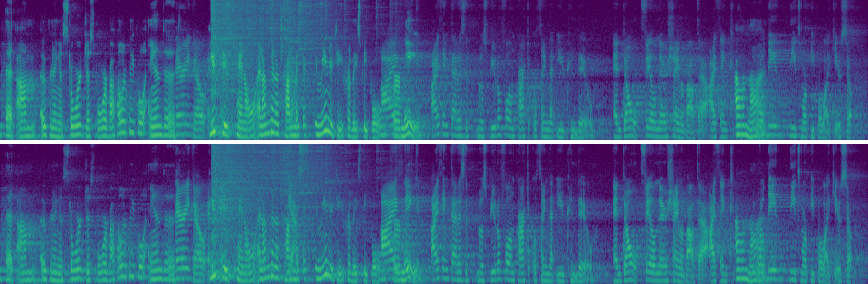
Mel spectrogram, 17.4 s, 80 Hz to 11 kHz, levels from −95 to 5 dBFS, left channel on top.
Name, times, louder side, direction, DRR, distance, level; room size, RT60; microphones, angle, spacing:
voice 1, 0.0-3.5 4.2-6.0 6.3-8.4 14.7-15.3, left 4 dB, 85° left, 15 dB, 0.6 m, -28 dB
voice 2, 3.5-4.6 5.7-6.0 7.6-8.3 8.6-11.9 12.3-14.7 15.1-17.0, right 3 dB, 30° right, 8 dB, 0.9 m, -35 dB
Shatter, 4.2-7.0 7.2-7.3 7.5-7.9 8.2-8.3, left 2 dB, 55° left, 6.9 m, -39 dB
24.0 x 19.0 x 9.0 m, 2.6 s
head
